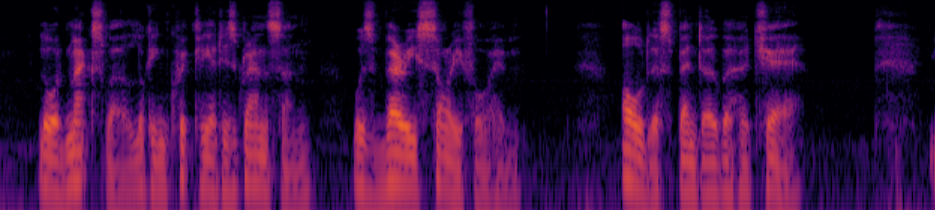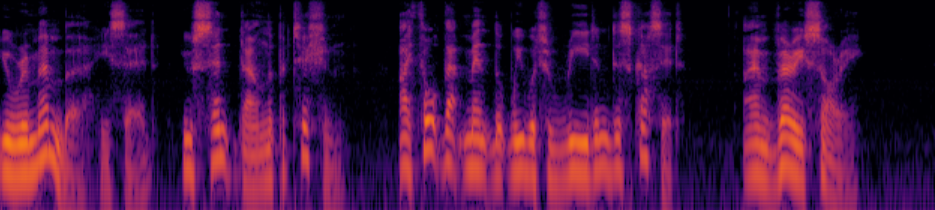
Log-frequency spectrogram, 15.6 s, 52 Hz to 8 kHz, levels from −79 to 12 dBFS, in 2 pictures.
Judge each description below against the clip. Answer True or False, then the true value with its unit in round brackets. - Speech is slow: False (160 wpm)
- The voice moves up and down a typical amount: False (7.7 semitones)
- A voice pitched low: True (115 Hz)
